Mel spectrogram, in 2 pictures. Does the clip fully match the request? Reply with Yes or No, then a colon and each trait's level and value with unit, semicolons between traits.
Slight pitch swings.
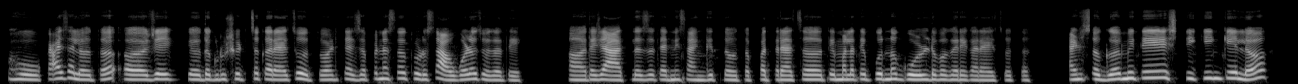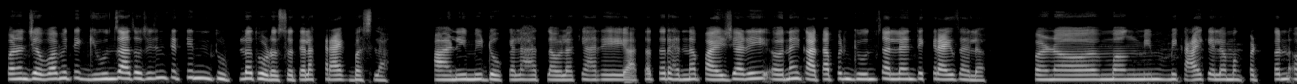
Yes: narrow, 2.3 semitones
